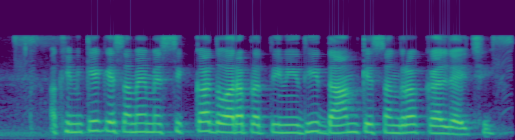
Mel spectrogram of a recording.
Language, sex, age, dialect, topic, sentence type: Magahi, female, 31-35, Western, banking, statement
